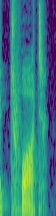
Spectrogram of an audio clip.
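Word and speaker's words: Twatt: A Scottish council has issued a warning after toxic scum was found near Twat.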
